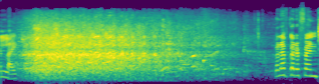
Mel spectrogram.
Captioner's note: audience laughs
